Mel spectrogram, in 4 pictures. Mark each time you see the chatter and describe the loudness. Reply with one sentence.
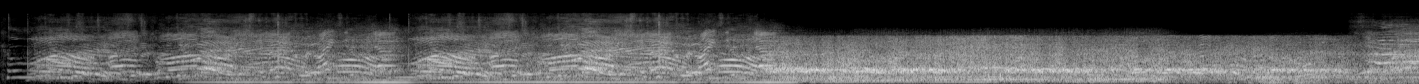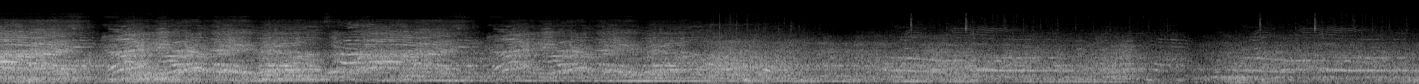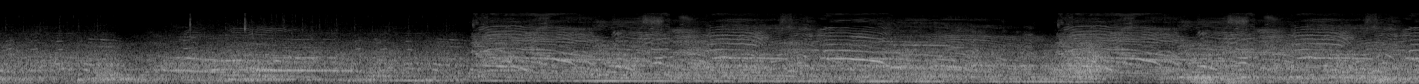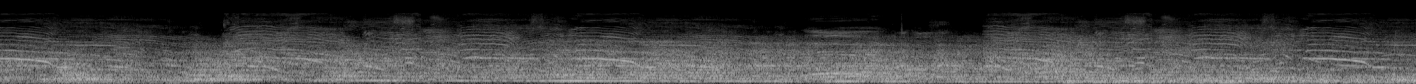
You can hear the chatter from 0.1 to 56.6 s, getting quieter.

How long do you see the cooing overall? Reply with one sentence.
You can't hear the cooing here.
